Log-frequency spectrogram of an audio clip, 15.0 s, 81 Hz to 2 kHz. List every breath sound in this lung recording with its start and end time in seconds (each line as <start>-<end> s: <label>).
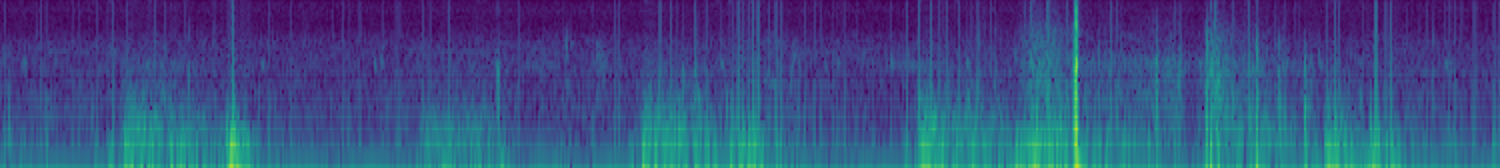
1.04-2.14 s: inhalation
2.14-2.69 s: exhalation
4.13-4.88 s: inhalation
4.88-5.40 s: exhalation
6.36-7.20 s: crackles
6.38-7.23 s: inhalation
7.22-7.87 s: crackles
7.23-7.89 s: exhalation
9.10-10.27 s: inhalation
9.11-10.25 s: crackles
10.27-10.93 s: exhalation
10.27-10.93 s: crackles
13.27-13.72 s: inhalation
13.27-13.72 s: crackles
13.77-14.22 s: exhalation
13.77-14.22 s: crackles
